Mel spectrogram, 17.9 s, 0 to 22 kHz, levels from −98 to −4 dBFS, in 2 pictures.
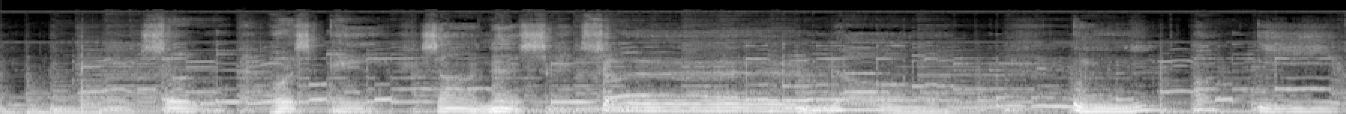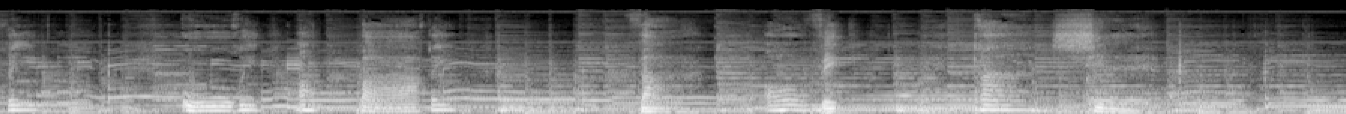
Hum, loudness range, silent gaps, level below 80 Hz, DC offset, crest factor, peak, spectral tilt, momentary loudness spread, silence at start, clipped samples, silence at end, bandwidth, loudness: none; 3 LU; none; -32 dBFS; under 0.1%; 14 dB; -2 dBFS; -7 dB/octave; 9 LU; 0 s; under 0.1%; 0 s; 15 kHz; -17 LUFS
